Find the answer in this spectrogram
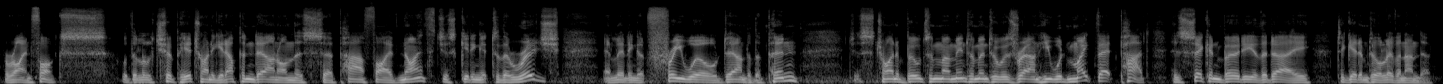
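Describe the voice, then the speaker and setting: A man's voice: lowish voice, fairly quick, a bit bright. A man anchoring golf tournament commentary, describing play in a presenterly, conversational way.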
